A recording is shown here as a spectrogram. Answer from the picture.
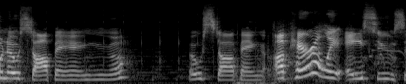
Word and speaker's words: Asus: Stopping no stopping apparently Asus is how you're canonically supposed to canonically canonically supposed to pronounce that but um literally everyone says Asus what is this yeah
